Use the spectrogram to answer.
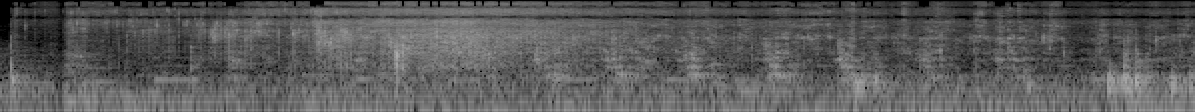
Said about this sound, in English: we're gonna dump in our flour, and as soon as we do that, we're gonna need to start whisking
